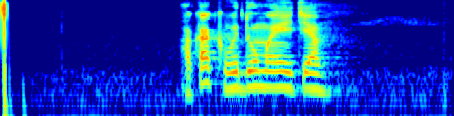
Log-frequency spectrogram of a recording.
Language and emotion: Russian, neutral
